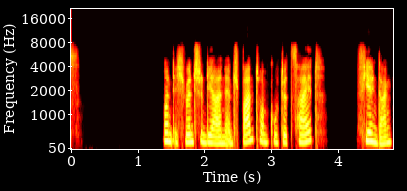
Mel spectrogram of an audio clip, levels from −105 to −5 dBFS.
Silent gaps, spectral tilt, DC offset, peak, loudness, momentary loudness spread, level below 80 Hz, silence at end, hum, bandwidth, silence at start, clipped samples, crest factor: 0.31-1.37 s, 3.85-4.28 s; -3 dB/octave; under 0.1%; -2 dBFS; -18 LUFS; 7 LU; -70 dBFS; 0.05 s; none; 8 kHz; 0 s; under 0.1%; 18 dB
